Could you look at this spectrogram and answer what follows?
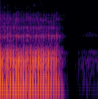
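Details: Snoring: one rough, rattling snore lasting about a second, then quiet.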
